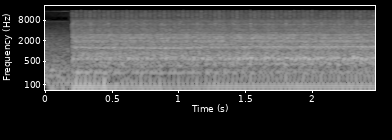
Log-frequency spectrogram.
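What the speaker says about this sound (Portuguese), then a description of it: "Tá aí então o motor do Golf já funcionando novamente." A Volkswagen Golf GTI 1.8 20v engine idles steadily after a brief click, a low, even rumble with a faint rattle running unbroken to the end.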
